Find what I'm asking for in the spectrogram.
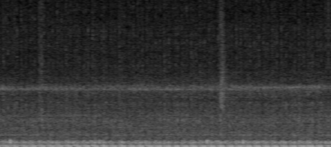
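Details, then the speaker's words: Subaru STI after engine failure on the dyno: rough, lumpy idle stumbling about three times a second, bad misfire, suspected one dead cylinder. "quite the misfire"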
